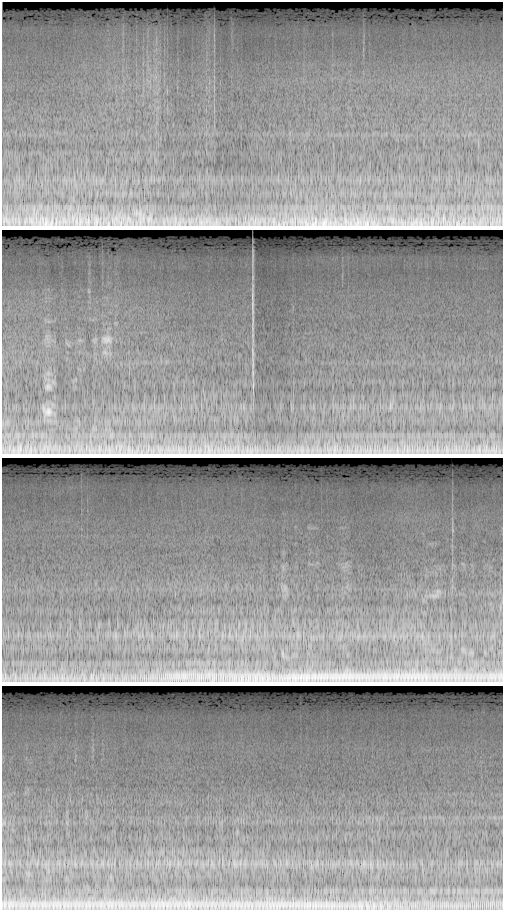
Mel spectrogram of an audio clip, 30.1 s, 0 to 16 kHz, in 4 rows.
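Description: Cessna 172's piston engine heard inside the cabin, a steady drone on the ground after landing. A sharp click comes about eleven seconds in, and from about seventeen to twenty-seven seconds a deeper low hum grows louder.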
